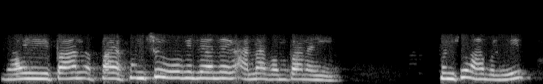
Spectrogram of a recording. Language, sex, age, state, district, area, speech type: Assamese, female, 60+, Assam, Barpeta, rural, conversation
